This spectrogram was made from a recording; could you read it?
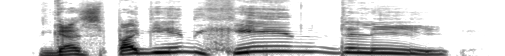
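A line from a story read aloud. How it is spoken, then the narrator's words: Shouting. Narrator (Russian): кричал наш священник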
